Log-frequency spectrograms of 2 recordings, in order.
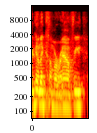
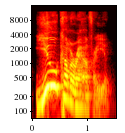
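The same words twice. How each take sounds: First: Said in the usual way. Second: You punched and louder; stress on You. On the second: Shown as a demonstration. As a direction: hit the first word, You, hard and let it fall. Others come around vs you do.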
